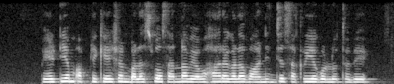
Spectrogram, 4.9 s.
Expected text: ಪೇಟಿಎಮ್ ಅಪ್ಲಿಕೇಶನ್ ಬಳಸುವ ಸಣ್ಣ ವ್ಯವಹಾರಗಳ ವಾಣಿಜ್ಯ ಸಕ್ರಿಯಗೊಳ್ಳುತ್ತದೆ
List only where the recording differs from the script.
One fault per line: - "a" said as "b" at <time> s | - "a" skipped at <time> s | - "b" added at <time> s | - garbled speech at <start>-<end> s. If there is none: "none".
none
